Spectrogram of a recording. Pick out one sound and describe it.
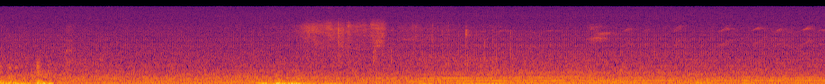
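Tyres roll on a paved road.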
